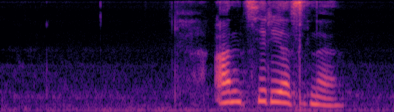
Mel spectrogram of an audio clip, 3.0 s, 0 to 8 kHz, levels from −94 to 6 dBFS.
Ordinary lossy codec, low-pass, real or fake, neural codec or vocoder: none; none; fake; codec, 16 kHz, 8 kbps, FunCodec, trained on LibriTTS, 25 frames a second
